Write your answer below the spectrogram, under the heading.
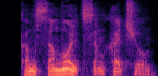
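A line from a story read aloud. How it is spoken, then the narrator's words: Plain, son. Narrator (Russian): сказал сын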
